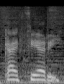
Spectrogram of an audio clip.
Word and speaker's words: Fieri: Guy Fieri.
